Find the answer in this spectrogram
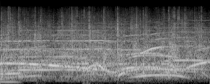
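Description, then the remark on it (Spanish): A large crowd at an awards ceremony cheers loudly and steadily during the Original Song nominations, with many overlapping shouts and whoops rising and falling in pitch over a dense wash of applause. “La gente está en éxtasis.”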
